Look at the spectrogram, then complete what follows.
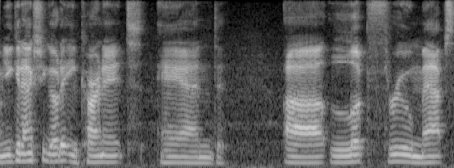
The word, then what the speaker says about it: Inkarnate: Uh, it should be pronounced incarnate. Um, but I just want people to understand that it's INC ink and then arnate. So, it's incarnate, but uh it's a fantastic website um that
